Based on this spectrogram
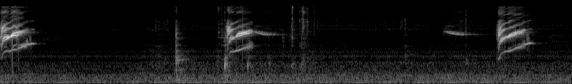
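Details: Canary producing short harmonic chirps that sweep upward, three in about five seconds, with a soft thin whistle and a few clicks between them against a low background murmur.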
